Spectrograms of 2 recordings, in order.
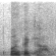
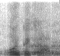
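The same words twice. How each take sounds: The two takes are said the same way.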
